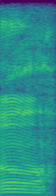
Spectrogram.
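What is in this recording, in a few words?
"uh", male; ooh ahh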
